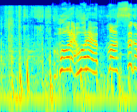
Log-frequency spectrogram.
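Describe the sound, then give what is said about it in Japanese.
Hooves of a horse carrying a load clip-clop in a few sharp knocks at the start. A loud, tonal voice follows and runs through the rest. “お父さんとお母さんの心配をよそにタニシは馬の耳元でうまく操りながら庄屋さんのところへ荷物を運んでいきました。”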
